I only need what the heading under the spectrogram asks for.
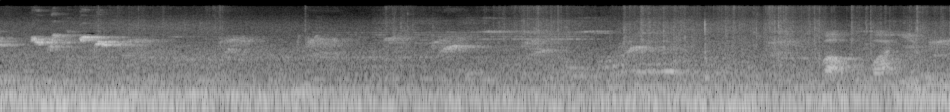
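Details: Wild-caught red-whiskered bulbul from central Vietnam giving short, bright warbled notes, loudest in the first second, then scattered fainter phrases over a steady low rumble of background noise.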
